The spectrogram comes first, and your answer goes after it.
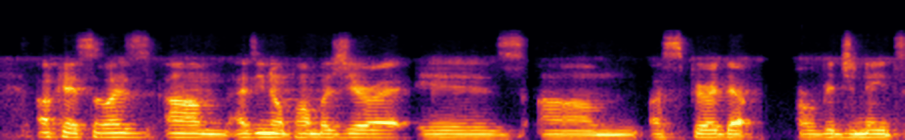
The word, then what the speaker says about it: Pombagira: Is it Pombagira or Pombagira? Pombagira.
